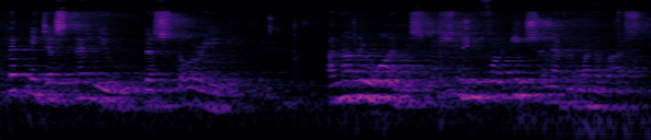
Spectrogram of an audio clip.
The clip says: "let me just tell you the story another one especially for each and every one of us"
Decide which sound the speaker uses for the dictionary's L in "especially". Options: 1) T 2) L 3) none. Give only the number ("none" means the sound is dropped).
3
